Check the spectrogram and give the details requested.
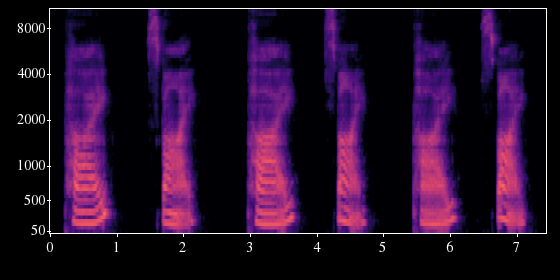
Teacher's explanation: you can really feel that aspiration when that P is at the beginning but it's not aspirated in the same way when it's after the S like in spy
